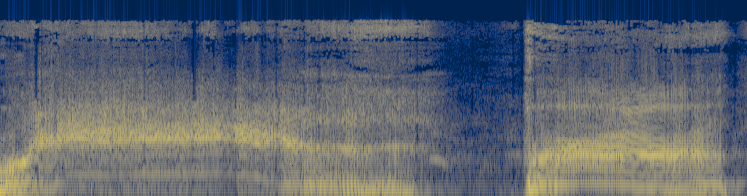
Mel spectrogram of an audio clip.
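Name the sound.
lion roaring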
